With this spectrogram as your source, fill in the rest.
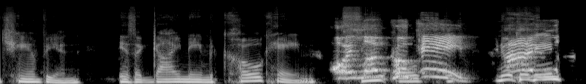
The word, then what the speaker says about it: Cokane: as tall as Kane, but it's spelled Cokane, like Kane the wrestler too. And there is some crossover with him. So Cocaine, like he comes out there and he does some moves.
